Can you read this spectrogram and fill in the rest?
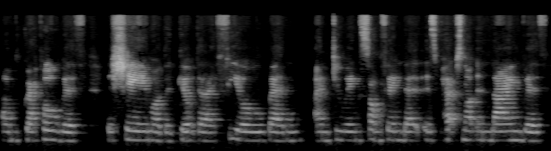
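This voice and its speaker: Female panelist, earnest, even-toned; sits back from the mic in a roomy space. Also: mid-range voice, moderate pace, far from the mic. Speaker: panel guest. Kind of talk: earnest reflection.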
